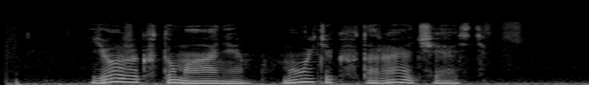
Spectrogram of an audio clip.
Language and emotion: Russian, sad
